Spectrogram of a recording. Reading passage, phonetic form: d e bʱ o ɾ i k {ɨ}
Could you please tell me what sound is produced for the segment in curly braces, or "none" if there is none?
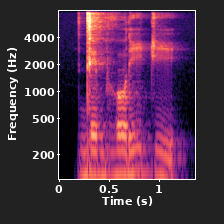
i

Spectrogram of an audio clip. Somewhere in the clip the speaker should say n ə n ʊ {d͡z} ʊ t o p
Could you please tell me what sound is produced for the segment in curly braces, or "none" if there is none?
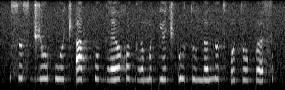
t͡sʼ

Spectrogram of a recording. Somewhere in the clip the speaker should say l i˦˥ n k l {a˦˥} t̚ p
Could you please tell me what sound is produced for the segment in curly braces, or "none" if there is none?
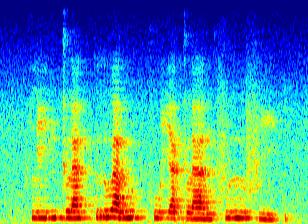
a˦˥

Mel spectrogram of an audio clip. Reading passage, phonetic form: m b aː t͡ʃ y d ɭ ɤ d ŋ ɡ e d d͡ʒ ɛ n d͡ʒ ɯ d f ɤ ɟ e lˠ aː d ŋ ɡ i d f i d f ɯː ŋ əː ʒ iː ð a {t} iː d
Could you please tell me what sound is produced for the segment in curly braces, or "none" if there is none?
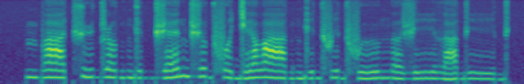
d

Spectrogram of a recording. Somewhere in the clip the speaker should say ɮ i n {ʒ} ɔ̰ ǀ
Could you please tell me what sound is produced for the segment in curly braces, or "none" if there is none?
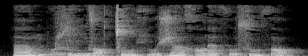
z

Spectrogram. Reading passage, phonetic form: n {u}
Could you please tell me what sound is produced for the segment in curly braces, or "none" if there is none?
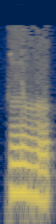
u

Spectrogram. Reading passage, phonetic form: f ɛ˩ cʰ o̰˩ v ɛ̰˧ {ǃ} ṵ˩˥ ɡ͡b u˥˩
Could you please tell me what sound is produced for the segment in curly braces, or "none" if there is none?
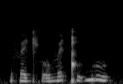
ǃ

